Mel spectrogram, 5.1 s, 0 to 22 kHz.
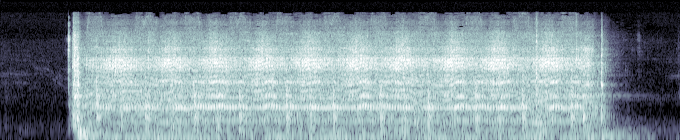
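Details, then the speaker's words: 1964 Impala 283 V8 sitting since the 1970s, cranking with coil hot-wired: even steady cranking that never fires, no spark, slight knock, oil starting to circulate; cranks but won't start, dirty points suspected. "no spark slight knock i can hear oil starting to cycle i got sparked with my screwdriver so uh more than likely dirty points"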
